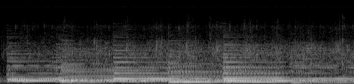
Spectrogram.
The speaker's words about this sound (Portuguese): Ah, pode aplaudir o Senhor, igreja.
